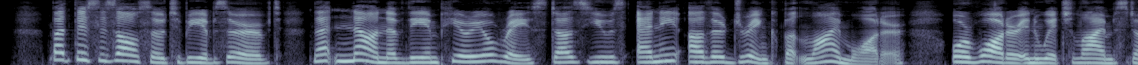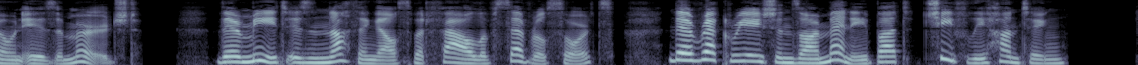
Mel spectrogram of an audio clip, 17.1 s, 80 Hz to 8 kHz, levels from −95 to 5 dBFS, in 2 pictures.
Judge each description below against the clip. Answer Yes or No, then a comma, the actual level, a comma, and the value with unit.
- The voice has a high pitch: Yes, high, 220 Hz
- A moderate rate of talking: Yes, average, 160 wpm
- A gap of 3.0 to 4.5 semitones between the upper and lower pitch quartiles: No, average, 5.3 semitones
